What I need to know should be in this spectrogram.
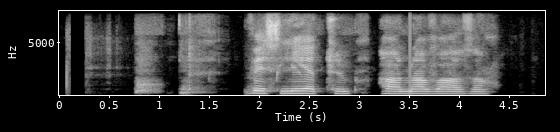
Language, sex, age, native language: Icelandic, male, 9, Icelandic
